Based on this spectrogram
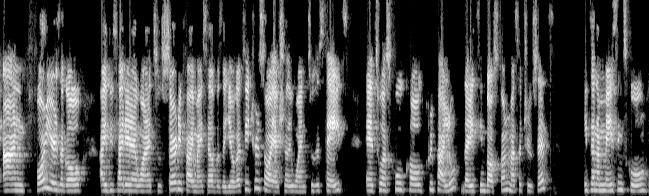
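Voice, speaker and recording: In poor-quality audio, a fairly high, pushed and bright female voice belongs to an Ecuadorian woman in her 20s. She's a yoga teacher talking about her work in a casual interview, chatty and loose with many "like" fillers.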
